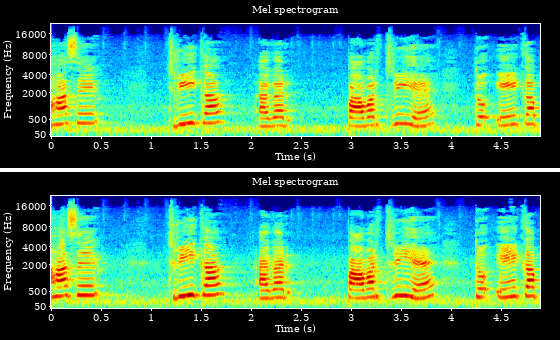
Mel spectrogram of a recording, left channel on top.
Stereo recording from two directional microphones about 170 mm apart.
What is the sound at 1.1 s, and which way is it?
A woman's voice, 15° right (ahead or behind).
